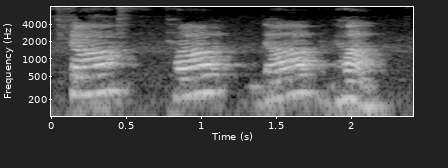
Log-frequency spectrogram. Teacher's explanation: बोलते समय जब जिह्वा ऊपर उठती है और पीछे साइड जाती है, पीछे की ओर जाती है। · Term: मूर्धा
